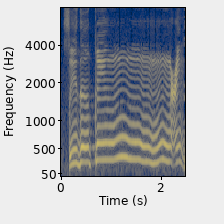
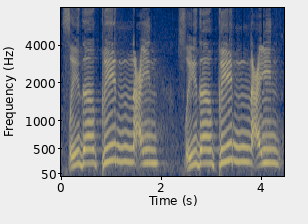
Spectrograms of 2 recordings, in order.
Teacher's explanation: Sidqin ain. Tu kan, tanwin bertemu dengan huruf ain. Maka kita tak boleh baca dengung kat situ. Sidqin ain, salah. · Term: izhar halqi, izhar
